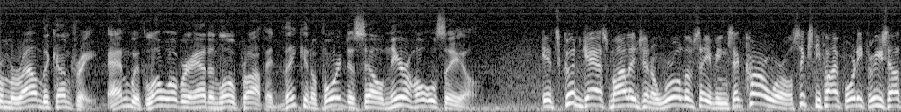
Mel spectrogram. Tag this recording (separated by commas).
Speech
